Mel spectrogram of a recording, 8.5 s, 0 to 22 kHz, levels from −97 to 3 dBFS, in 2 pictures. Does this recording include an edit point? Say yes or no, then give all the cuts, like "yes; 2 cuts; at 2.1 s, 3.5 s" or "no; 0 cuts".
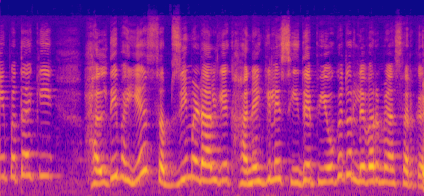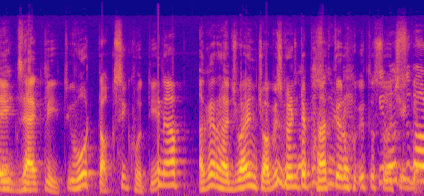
yes; 1 cut; at 5.8 s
